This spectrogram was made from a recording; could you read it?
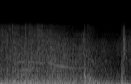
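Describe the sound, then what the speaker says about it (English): Cannons fire on ironclad warships in the Civil War strategy game Ultimate General Civil War, with a steady, dense rumble of battle noise and faint booms running throughout. "we're gonna open fire on these ironclads because we need to destroy them"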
